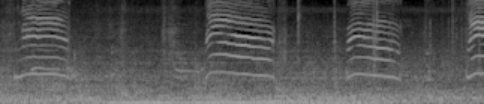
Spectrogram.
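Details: Kittens meowing, apart from their mother: drawn-out, slightly falling mews, four calls spaced about two seconds apart, each rich in harmonics, over a low steady background hum.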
